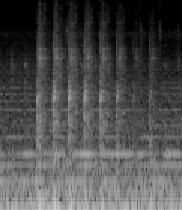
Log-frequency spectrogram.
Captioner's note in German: Klopfen an Tür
